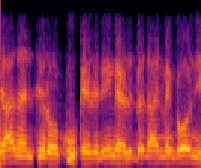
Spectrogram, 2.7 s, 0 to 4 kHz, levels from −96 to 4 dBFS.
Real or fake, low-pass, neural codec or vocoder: fake; 3.6 kHz; codec, 16 kHz in and 24 kHz out, 0.9 kbps, LongCat-Audio-Codec, four codebook decoder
